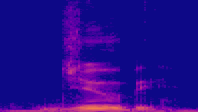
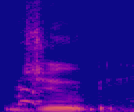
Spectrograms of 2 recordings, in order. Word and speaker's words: Jubi: I I'm I'mma spell it for y'all one more time. It's J U B I Jubie. You know what I'm saying? Her name J U B I Jubby.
